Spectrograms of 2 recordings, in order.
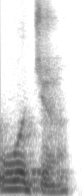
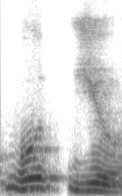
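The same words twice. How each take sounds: First: Said fast, with the words run together. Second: Said slowly, with each word sounded fully. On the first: "Pero si hablamos rápido" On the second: "la forma lenta"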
